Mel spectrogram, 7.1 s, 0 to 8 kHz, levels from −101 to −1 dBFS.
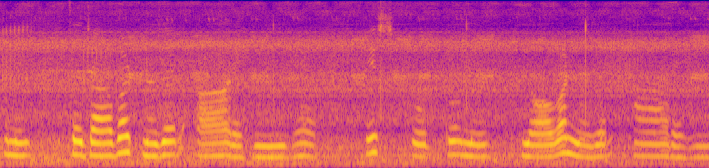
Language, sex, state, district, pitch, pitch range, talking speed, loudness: Hindi, female, Madhya Pradesh, Umaria, 220 Hz, 205-235 Hz, 110 wpm, -17 LUFS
